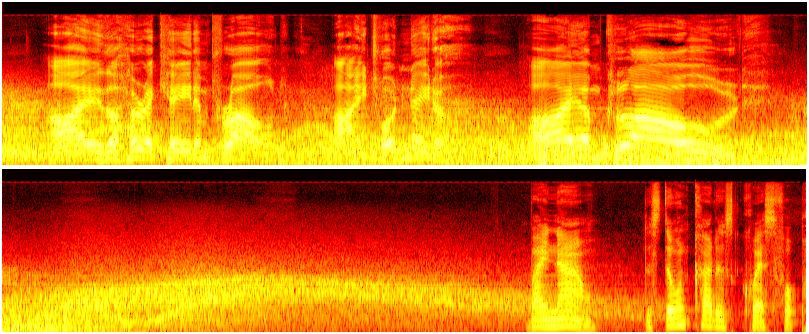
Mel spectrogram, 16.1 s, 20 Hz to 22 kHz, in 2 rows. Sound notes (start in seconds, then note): 7.2 sound of wind storm blowing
